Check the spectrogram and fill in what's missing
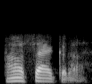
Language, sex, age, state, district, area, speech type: Hindi, male, 60+, Bihar, Darbhanga, urban, conversation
